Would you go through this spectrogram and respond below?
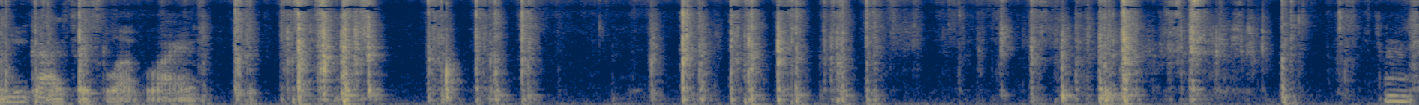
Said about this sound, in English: shuffle through the moonology cards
